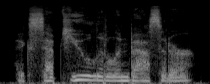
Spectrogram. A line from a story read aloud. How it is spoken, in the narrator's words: I whispered to Daphne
